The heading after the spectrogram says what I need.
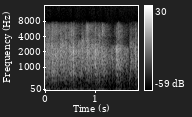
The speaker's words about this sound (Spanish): Ah, denle un aplauso fuerte al Señor. Aleluya.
